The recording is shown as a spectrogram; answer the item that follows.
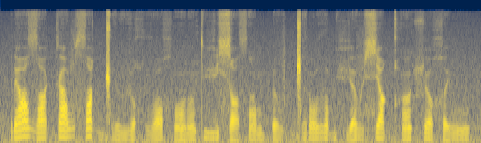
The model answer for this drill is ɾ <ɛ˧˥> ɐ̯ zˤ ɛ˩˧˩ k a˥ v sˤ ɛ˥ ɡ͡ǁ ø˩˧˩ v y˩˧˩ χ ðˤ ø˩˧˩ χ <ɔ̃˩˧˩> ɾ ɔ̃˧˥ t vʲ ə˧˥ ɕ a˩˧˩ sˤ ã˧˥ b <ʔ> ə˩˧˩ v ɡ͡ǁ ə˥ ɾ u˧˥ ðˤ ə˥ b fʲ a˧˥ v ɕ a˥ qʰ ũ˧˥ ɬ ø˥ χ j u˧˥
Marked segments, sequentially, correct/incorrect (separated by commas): correct, correct, correct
